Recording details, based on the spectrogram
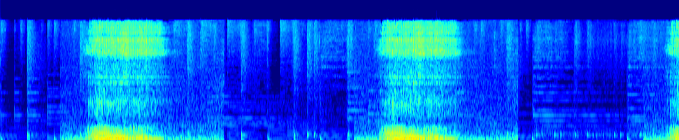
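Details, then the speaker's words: Snoring demonstration for a smart anti-snore pillow that shifts after detecting four snores: loud, deep, rattling inspiratory snores about every six seconds, with background music. "the smart anti- snore pillow shifter works by gently Shifting the pillow left and right seven times after the Snore sensor detects the fourth snore"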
